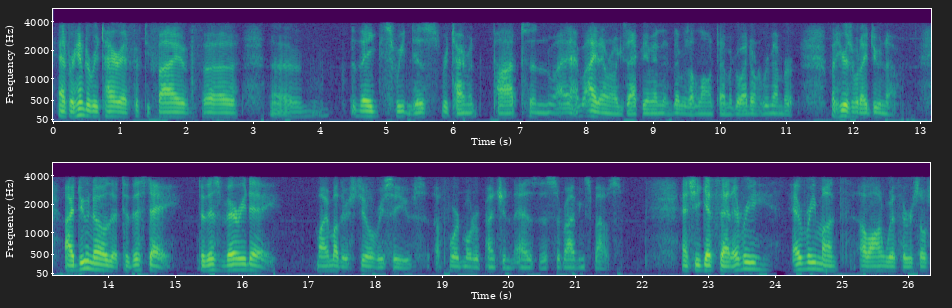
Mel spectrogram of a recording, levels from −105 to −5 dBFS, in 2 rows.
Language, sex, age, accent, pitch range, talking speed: English, male, 60-79, American, 105-135 Hz, 160 wpm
